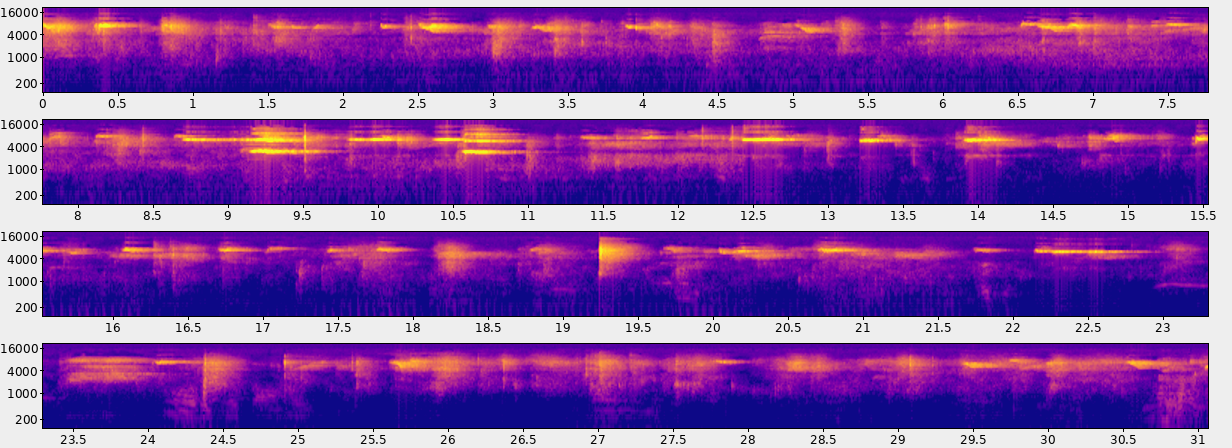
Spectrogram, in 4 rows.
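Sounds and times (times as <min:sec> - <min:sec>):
baby monkey squeaking: 0:09.1 - 0:09.6, 0:10.4 - 0:11.0.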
